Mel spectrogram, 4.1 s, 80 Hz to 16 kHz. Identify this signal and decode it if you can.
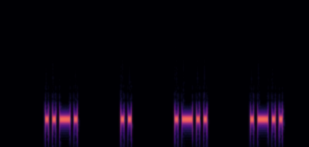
Morse code, heard as a keyed tone, about 25 wpm, spaced as for 12 wpm, 700 Hz. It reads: FILL
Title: 4x Character Spacing - Top 500 Words - 25wpm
